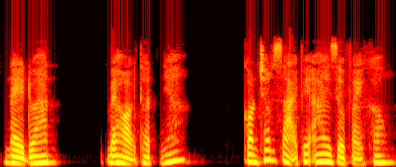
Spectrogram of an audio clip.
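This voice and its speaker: Bà Thản nags and lectures, sharp-tongued yet low and mellow, as a woman narrator puts her on. The sound is dry and dull, a lo-fi storybook recording. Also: lively intonation, fairly quick, breathy edge, no echo. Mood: nagging. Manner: nagging, lecturing with proverbs. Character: sharp-tongued scolding village mother.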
